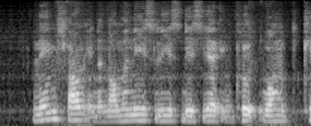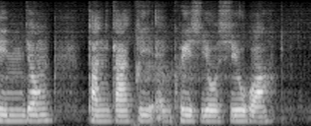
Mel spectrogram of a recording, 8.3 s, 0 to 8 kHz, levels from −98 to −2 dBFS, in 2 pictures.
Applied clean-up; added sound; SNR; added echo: neural separator model SepFormer DNS4.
